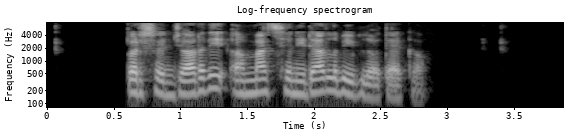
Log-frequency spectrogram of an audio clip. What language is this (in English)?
Catalan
